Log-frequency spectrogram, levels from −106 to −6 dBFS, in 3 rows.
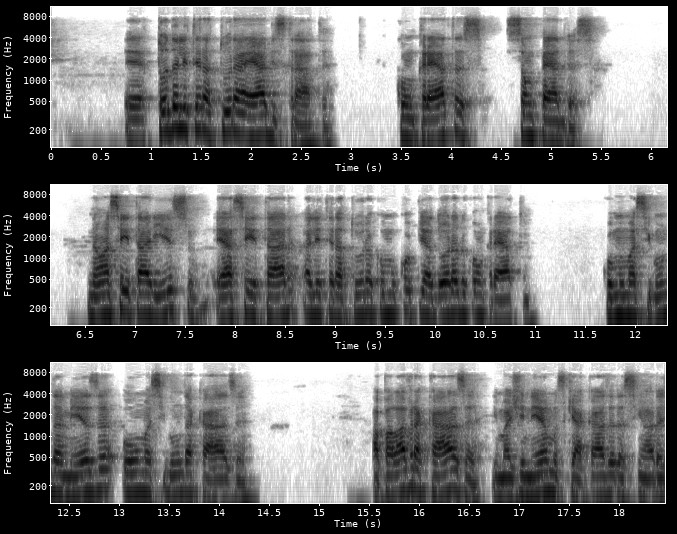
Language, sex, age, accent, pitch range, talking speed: Portuguese, male, 20-39, Brazilian, 125-155 Hz, 115 wpm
